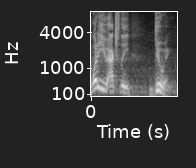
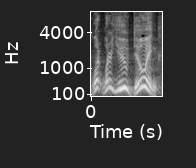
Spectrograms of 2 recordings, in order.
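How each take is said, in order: First: "What" hit first, then "actually" pressed, a pause before "doing?"; "What are you actually ... doing?" with a held beat before "doing"; stress on actually. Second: "you" leaned on, slow and drawn out; slow, weighted "What, what are you doing?" with "you" hit hardest; stress on you. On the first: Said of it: "the other emphasis would be like". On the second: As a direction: ask it slowly, pressing on "you". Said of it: "Or the other emphasis would be like". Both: Shown as a demonstration.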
